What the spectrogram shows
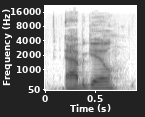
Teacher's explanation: The I vowel in Abigail, most people do not fully pronounce it. It reduces to like a half vowel. It's not pronounced as a full I vowel.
